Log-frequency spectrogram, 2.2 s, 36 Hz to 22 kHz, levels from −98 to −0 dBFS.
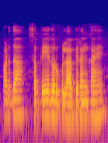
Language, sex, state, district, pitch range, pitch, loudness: Hindi, male, Uttar Pradesh, Shamli, 115-125 Hz, 120 Hz, -20 LUFS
